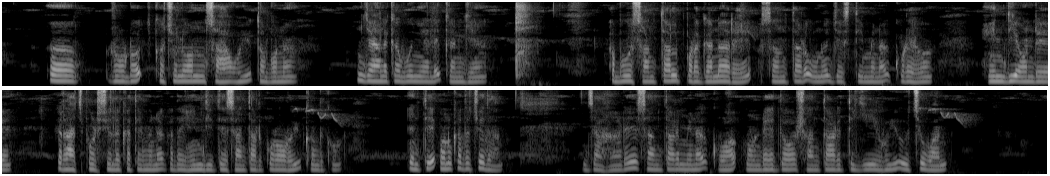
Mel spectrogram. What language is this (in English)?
Santali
